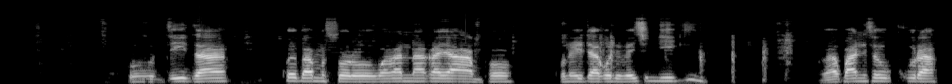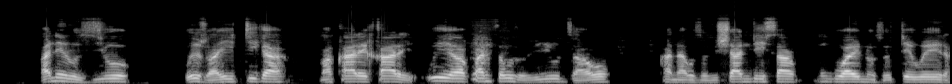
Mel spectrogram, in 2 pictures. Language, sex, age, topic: Ndau, male, 18-24, education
